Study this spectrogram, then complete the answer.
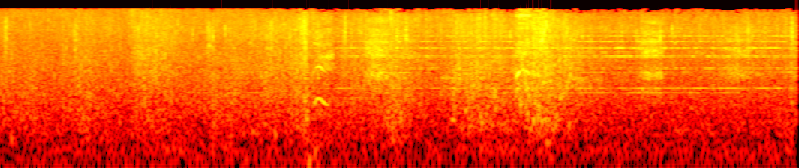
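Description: Water splashes heavily as a young woman wades through a strong current.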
